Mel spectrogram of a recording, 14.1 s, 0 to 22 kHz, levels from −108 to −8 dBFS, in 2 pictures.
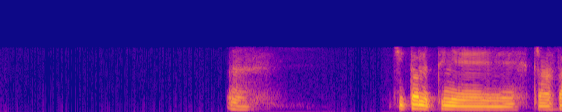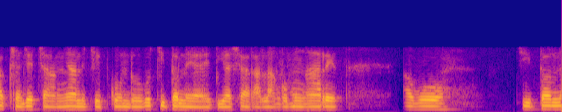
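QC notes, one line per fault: Nothing stood out on listening to this speech clip.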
